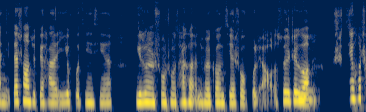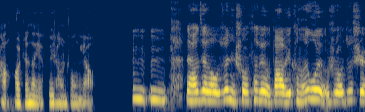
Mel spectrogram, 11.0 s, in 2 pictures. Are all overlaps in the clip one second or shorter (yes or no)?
yes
